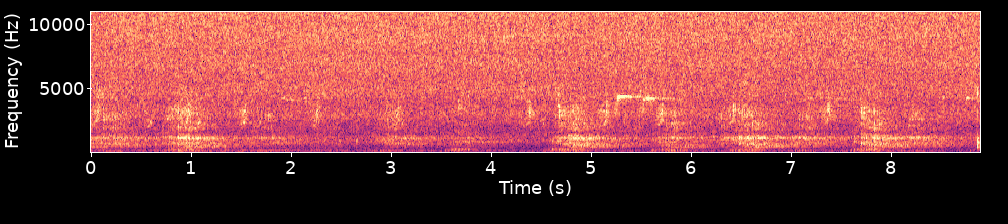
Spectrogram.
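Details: Red deer recorded 13 October 2019 giving separate deep bellowing roars, each about a second long, spaced one to two seconds apart, hoarse and low-pitched, with a faint sharp click near the end.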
